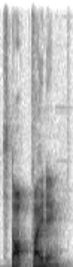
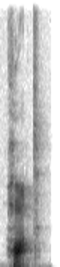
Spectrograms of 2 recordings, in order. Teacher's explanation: the American o sound is an unrounded vowel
